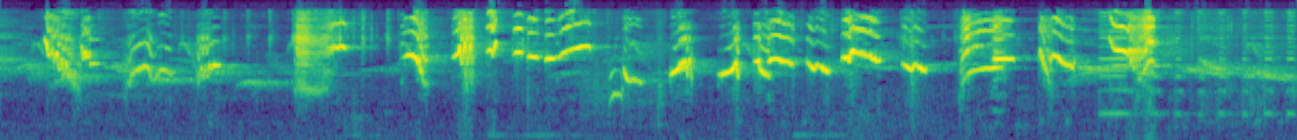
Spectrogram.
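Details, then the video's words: Fast, persistent Oriental magpie-robin song used as a lure to get a silent magpie-robin to sing: rapid sequence of sharp rising and falling whistles, chips and short trills, closely packed for over six seconds. "Speed Rapat Durasi Dapat | Roll Tembak dan Ngotot, Pancingan Kacer Macet Bunyi."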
